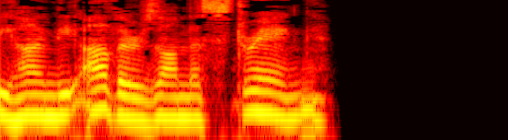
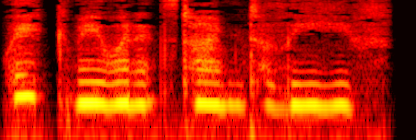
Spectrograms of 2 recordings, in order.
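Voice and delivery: higher, softer, muffled in his wing; muffled little girl; 5 semitones higher, 6 dB quieter than usual. A narrator's reading. Girl burrowed in his wing, muffled sleepy voice. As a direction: speak into a wing, half asleep. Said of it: "her voice muffled".

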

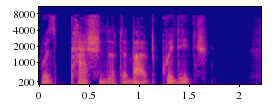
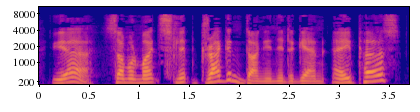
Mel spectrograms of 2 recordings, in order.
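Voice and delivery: teasing; 7 semitones higher, 5 dB louder than usual. Acted. Fred teasing Percy.

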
